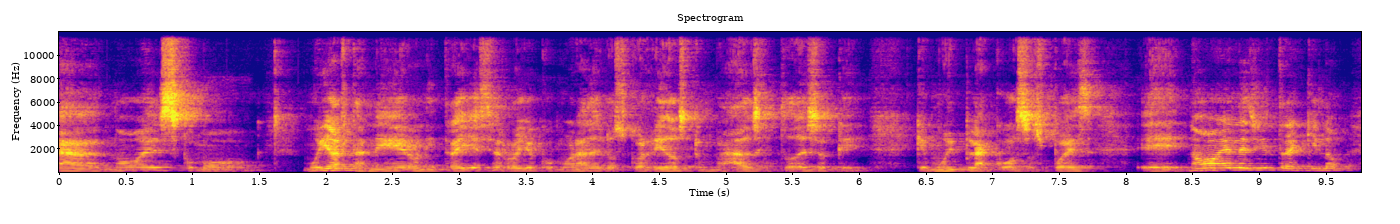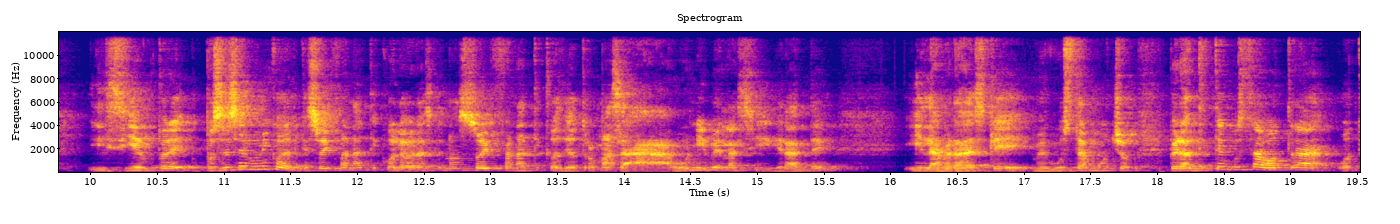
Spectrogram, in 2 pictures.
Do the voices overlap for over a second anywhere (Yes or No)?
No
